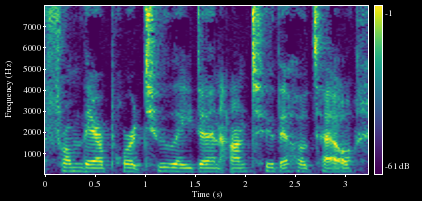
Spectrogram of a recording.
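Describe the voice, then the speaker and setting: Monotone and flat in intonation, a woman with a fairly low pitch speaks at a moderate pace. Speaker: vlogger. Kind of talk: casual vlog chat. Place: home room. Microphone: phone near.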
